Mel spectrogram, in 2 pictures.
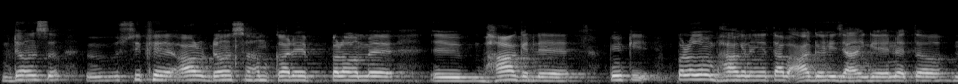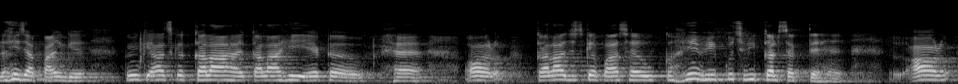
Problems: none marked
